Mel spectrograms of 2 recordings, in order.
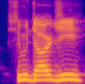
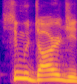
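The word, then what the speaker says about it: Su Mudaerji: on oh and schnell right off the bat sumidarji sumidarji that's how you say his name okay okay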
